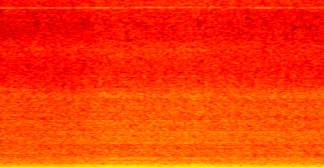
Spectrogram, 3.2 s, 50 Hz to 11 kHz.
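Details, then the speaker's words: Honda CRX with swapped K24, no idle air control valve, idling with throttle plate fully closed: low, steady, even pulses without hunting, misses or knocks, idling higher than a normal car's 800 rpm, about 1,000 rpm per ECU; normal idle. "granted it's not perfect right it's not ising at like 800 RPM like a car like a normal car"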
